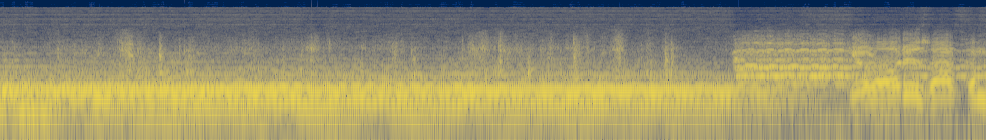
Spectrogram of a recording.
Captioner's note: rattling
